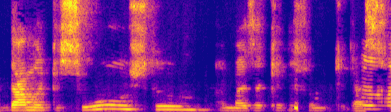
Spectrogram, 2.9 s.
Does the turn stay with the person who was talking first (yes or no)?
no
